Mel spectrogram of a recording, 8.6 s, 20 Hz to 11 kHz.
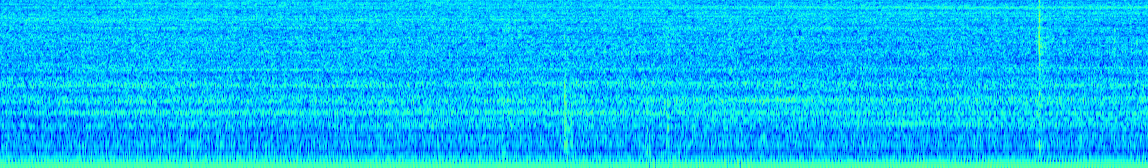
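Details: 1998–2002 Honda Accord at idle after head gasket replacement and a check of the head for warping: smooth, even idle with a steady low drone and no knocks, ticks or misses. The engine is running healthy.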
